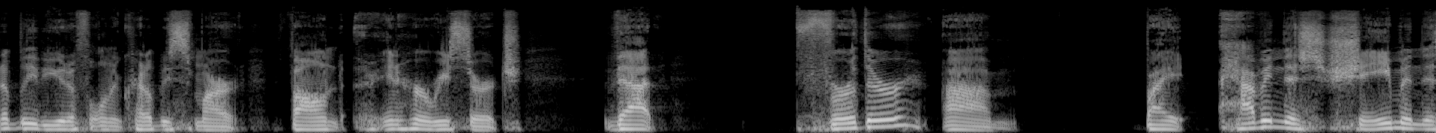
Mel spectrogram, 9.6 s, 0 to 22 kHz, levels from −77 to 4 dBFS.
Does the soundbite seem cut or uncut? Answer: uncut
